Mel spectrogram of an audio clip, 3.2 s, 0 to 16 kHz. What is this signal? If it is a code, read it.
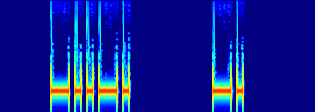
Morse code, heard as a keyed tone, about 20 wpm, spaced as for 8 wpm, 700 Hz. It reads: /N
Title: 177 Lesson 29d - Slash - Two Characters 20wpm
